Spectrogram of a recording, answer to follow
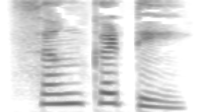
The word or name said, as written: ಸಂಕಟು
